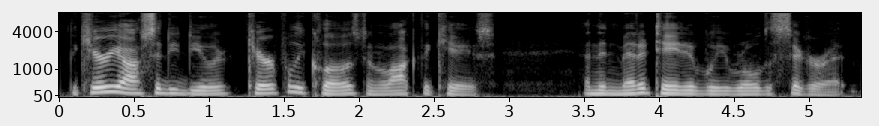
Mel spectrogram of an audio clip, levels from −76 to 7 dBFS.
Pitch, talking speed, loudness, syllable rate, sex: 130 Hz, 170 wpm, -17 LUFS, 7.4 syllables/s, male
